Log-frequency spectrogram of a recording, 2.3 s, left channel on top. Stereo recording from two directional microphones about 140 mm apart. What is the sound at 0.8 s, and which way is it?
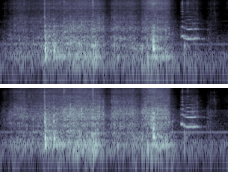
Printer, 20° left (ahead or behind).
